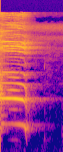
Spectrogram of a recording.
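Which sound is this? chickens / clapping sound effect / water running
chickens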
